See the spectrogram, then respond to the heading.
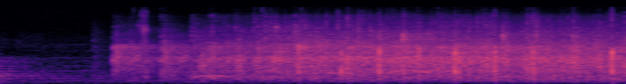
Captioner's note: audience applauds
